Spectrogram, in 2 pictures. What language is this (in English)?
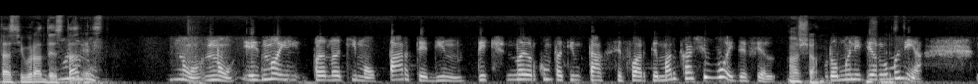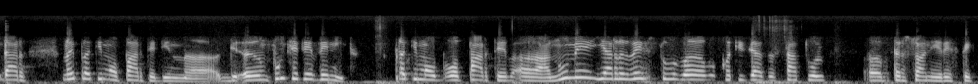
Romanian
